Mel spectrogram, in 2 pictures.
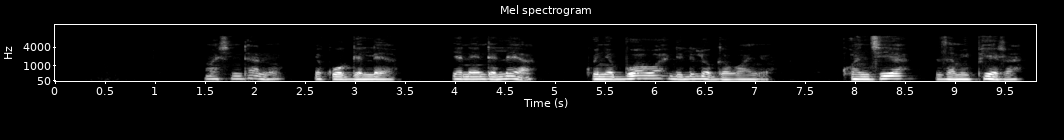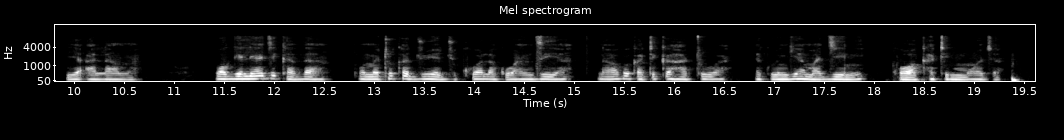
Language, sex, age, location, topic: Swahili, male, 18-24, Nairobi, education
